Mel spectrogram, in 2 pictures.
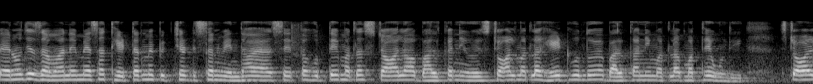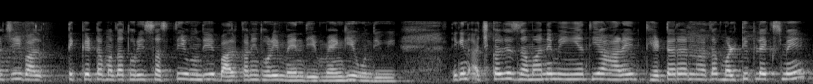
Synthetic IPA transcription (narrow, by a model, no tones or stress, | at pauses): pɐɦɪɾõd͡ʑeːzɐmaːnemẽɐsãt̪ʰeːʈəɾ̆mẽpɪk̚t͡ɕəɾɖɪsənɪ̆ʋẽːn̆d̪ajaːset̪ɐɦʊt̪emɐt̪ləbsʈaːlabaːlkəniɦʊisʈaːlmɐt̪ləbɦeːʈɦũːn̆d̪ojabaːlkaːnimɐt̪ləbmɐt̪ʰeɦũːn̆d̪iː | sʈaːld͡ʑiːbaːlʈɪkɪʈmɐt̪ləb̚t̪ʰoːɽisɐst̪iɦũːnd̪iɦbaːlkaːnit̪ʰoːɽimɛ̃ɦːnd̪imɛ̃ɦɪ̃ŋɡiɦũːn̆d̪iɦʊiː | leːkɪnʔɐ̰d͡ʑʊ̥kəld͡ʑeːzɐmaːnemẽiːə̃t̪ʰijaɦaːɾ̃ẽt̪ʰeːʈəɾənɪ̆mɐt̪ləbmɐlʈipleːksmẽ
